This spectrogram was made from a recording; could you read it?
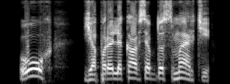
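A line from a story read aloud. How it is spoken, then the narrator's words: Exclaiming. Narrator (Ukrainian): вигукнув Сем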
